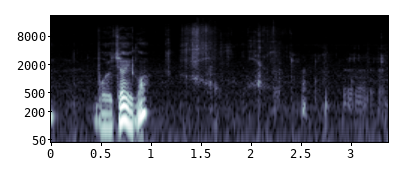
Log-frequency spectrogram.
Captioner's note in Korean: 와그작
